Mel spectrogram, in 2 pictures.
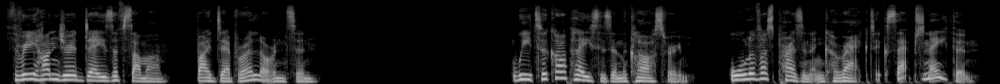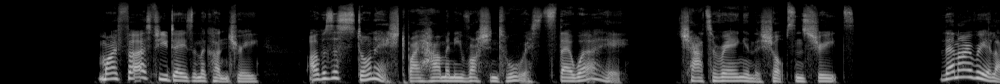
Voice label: Audiobook

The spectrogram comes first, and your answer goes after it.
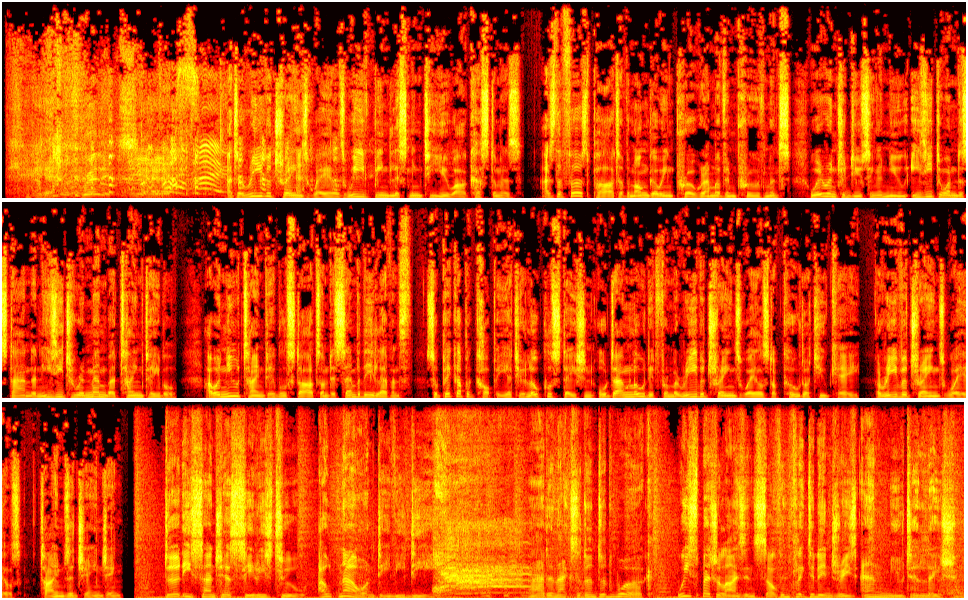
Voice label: welsh accent

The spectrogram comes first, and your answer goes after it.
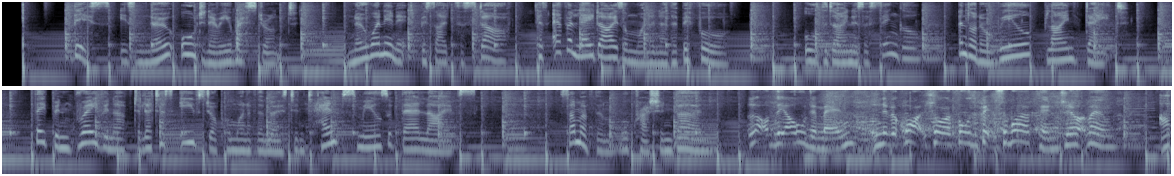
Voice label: narration; first dates

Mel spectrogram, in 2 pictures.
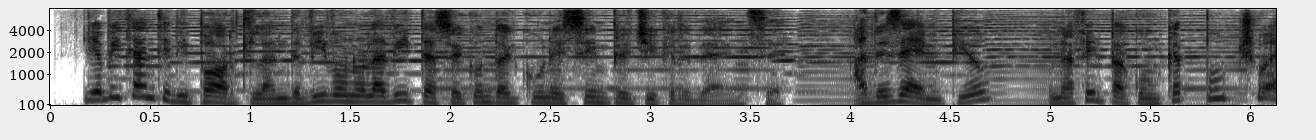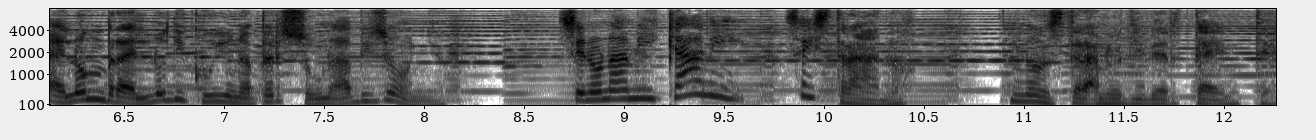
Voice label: narration reel italian

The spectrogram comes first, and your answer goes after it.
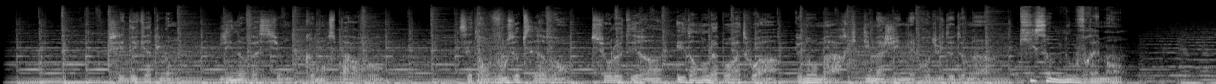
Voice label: corporate voice over

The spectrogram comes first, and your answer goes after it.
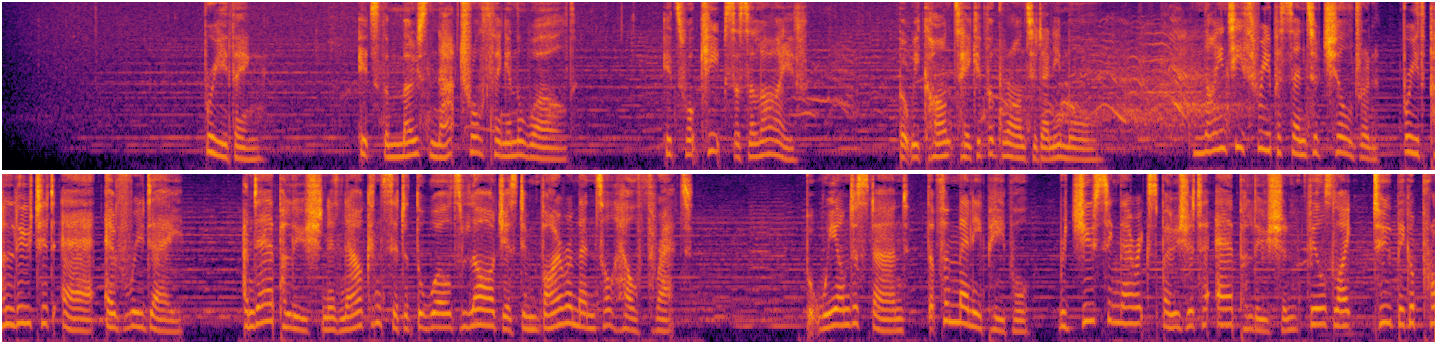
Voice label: Narration

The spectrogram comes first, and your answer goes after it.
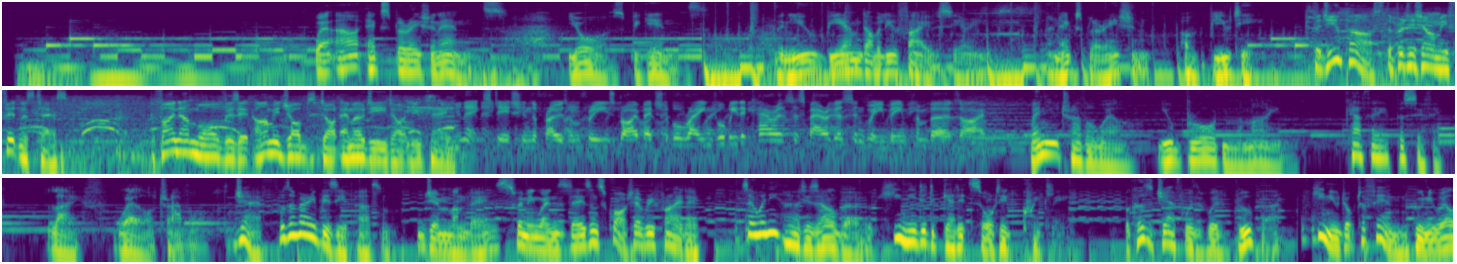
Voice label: commercial

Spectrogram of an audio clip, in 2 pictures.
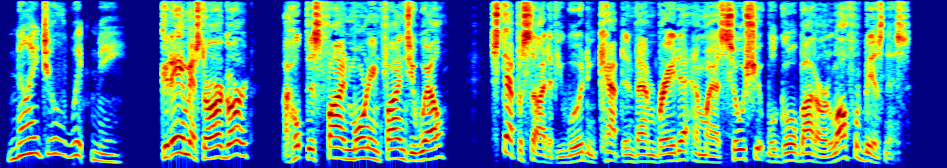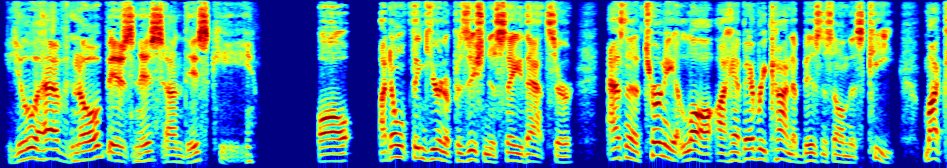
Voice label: audiobook character

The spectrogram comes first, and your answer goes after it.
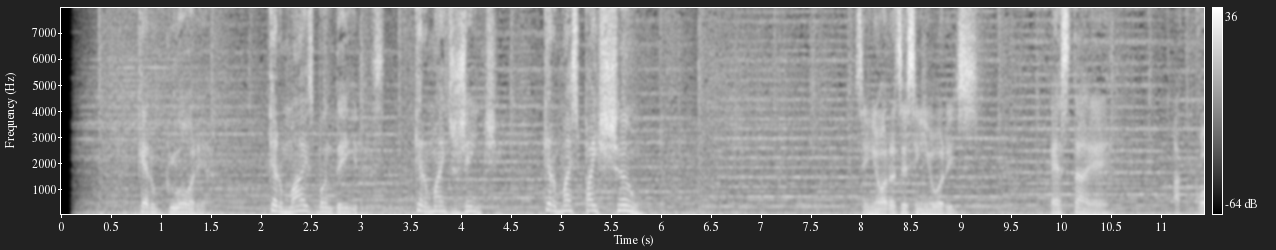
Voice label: Brazilian Portuguese voice

